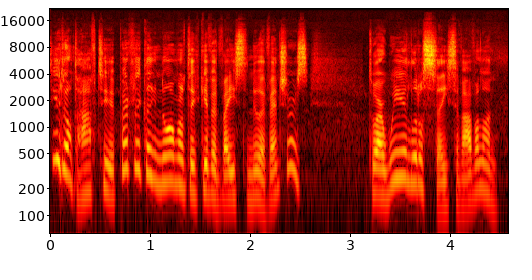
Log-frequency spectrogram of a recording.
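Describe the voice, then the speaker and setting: A man voicing a bubbly, eccentric woman shopkeeper in her thirties, loud and gushing. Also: high voice, huge pitch swings, racing, no echo, pitched above the performer's own voice.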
